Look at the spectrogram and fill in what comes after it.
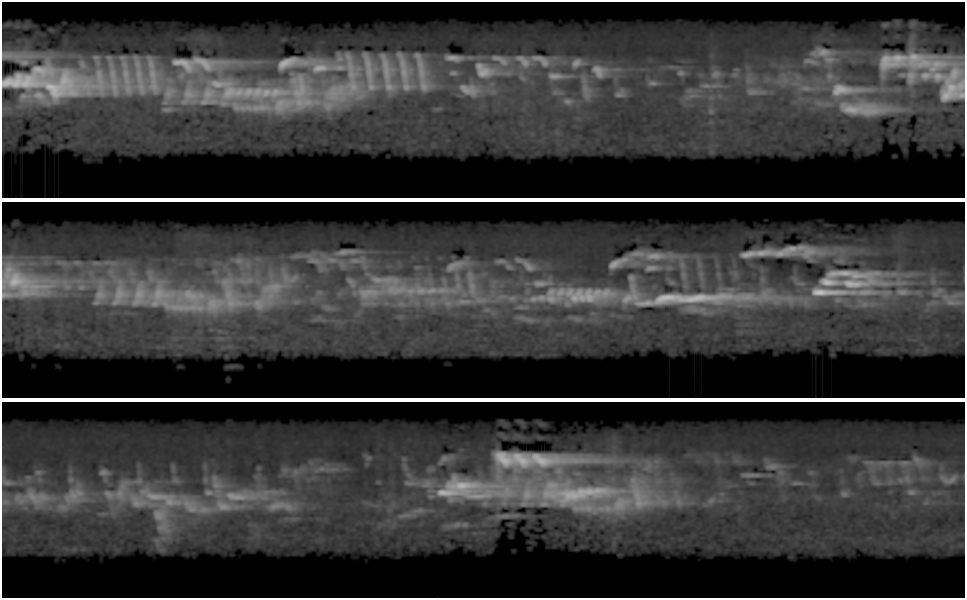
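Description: Small birds singing: high, quick chirps and rapid trills that come in several bursts, with quieter chirping between them.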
